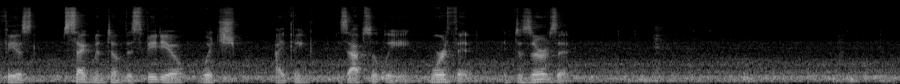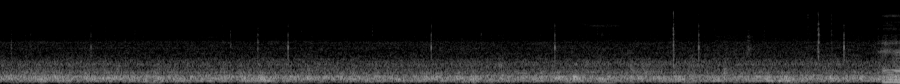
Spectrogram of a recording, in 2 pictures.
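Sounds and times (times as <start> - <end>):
faint clicks and rattles: 8.3 - 17.6.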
